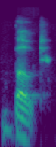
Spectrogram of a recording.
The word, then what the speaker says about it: boat: Like the word boat. Boat. I know that boat has an A in it, but I don't hear it. The A is silent.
